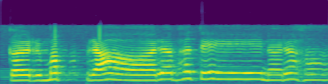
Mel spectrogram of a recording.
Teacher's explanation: ಎರಡನೇ ಚರಣದಲ್ಲಿ ಒಂದೇ ಆಘಾತ, ಕರ್ಮದಲ್ಲಿನ ಮ ಮೇಲೆ ಪದ್ವಾಘಾತ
